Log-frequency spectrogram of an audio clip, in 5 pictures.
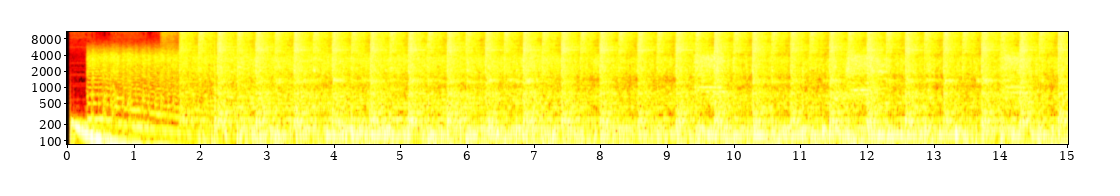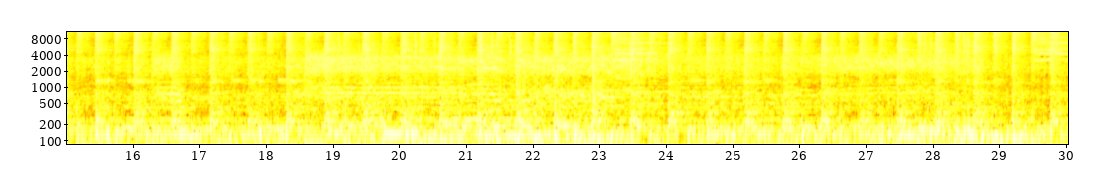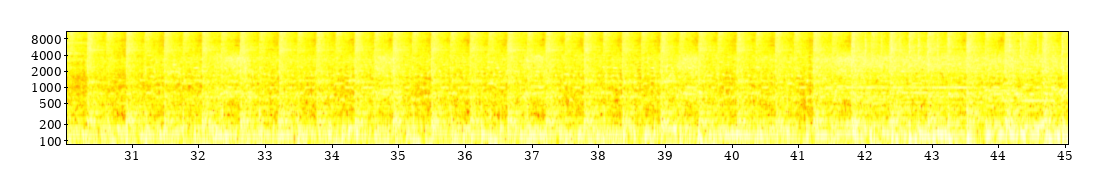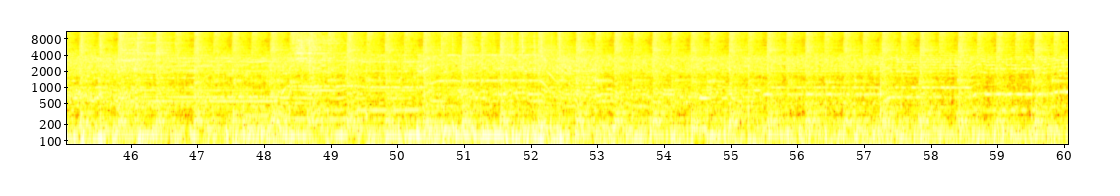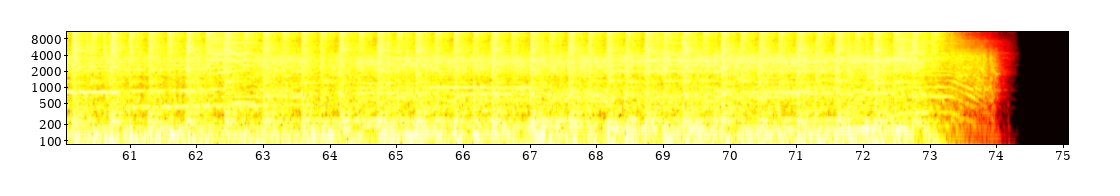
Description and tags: Rise-of-Mankind
I created these perfect loops using my Yamaha PSR463 Synthesizer, my ZoomR8 portable Studio, and Audacity.
My Original Music can be found here:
